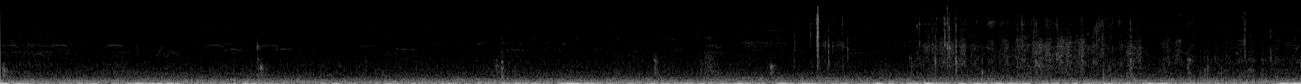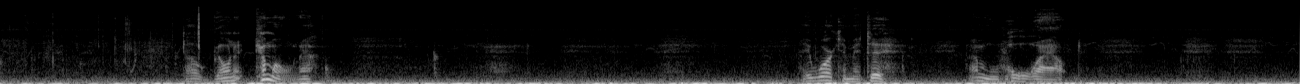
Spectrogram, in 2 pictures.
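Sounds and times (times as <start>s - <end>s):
steady low rumble: 0.0s - 26.0s
sharp click: 7.8s - 9.6s
fishing reel clicking and rattling: 7.9s - 8.5s, 9.1s - 14.8s.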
